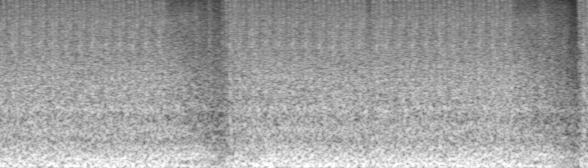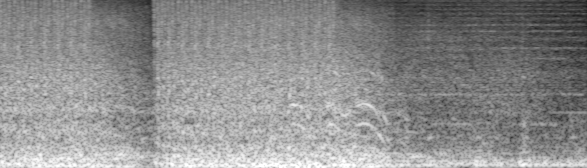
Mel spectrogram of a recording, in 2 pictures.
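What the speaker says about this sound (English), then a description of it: "Open fire. Open fire!" A Mass Effect shootout erupts in dense, continuous gunfire, loud and close, with brief lulls around two and four seconds before it tapers off near the end.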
